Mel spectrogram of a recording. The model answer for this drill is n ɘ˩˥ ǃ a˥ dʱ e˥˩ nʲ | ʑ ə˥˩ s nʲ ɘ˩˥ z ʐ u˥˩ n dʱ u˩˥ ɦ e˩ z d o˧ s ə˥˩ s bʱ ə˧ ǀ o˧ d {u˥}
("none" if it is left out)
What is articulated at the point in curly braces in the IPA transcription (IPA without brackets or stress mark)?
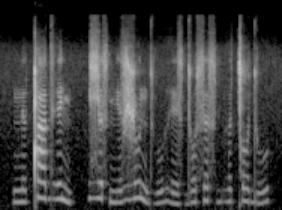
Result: u˩˥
